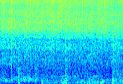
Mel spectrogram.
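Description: Vegetables sweat and sizzle on a Pit Boss griddle, a steady close frying hiss that carries through with no talk, with faint crackles and pops rising from time to time.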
